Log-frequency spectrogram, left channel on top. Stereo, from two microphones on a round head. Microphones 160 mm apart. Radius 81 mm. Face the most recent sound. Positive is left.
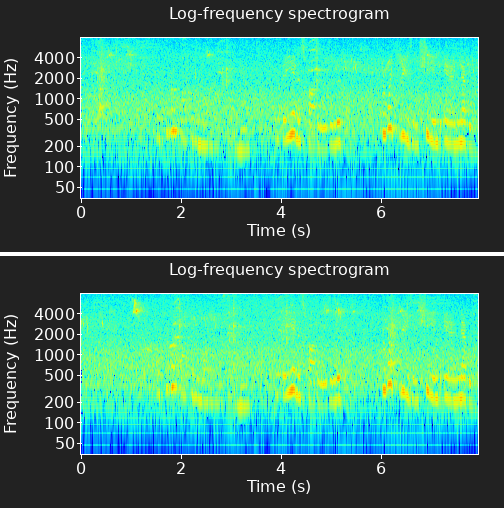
turn(degrees=0)  # may be behind; listen again after turning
